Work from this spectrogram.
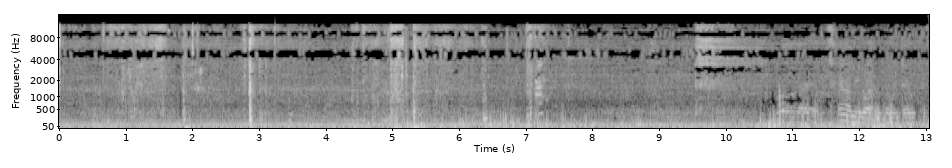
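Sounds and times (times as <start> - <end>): car cabin rumble: 0.0 - 13.0.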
